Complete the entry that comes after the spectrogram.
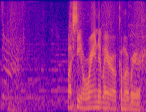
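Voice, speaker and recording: Casting: male streamer, mid-pitched and sharp, casual grumbly play commentary over game music. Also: huge pitch swings, moderate pace. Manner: rambling, grumbling. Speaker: gaming streamer.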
